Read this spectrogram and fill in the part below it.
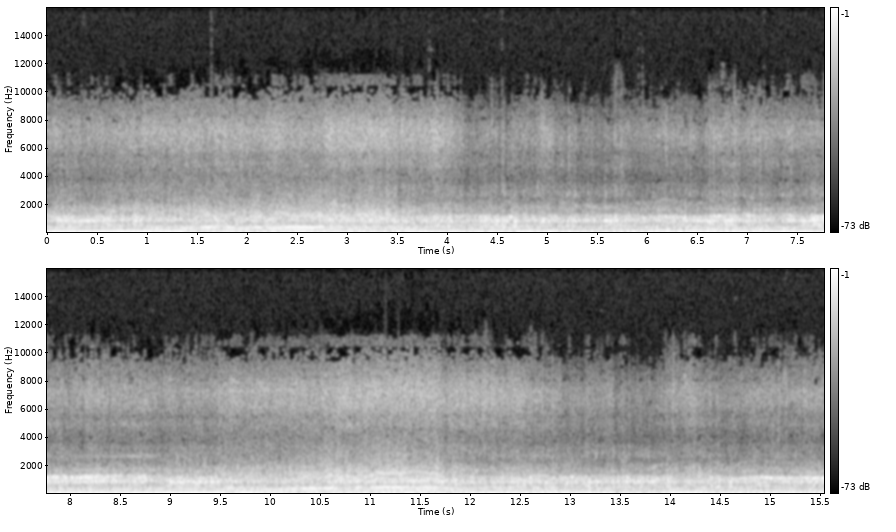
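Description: A race car engine roars loudly up close, rising and falling as it revs through the turns.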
